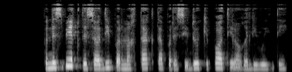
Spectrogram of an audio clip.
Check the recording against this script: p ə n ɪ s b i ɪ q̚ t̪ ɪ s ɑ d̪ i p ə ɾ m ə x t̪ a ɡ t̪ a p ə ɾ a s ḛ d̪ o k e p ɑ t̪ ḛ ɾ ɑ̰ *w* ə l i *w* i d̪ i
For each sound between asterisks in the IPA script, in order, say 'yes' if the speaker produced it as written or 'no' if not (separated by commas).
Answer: no, yes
